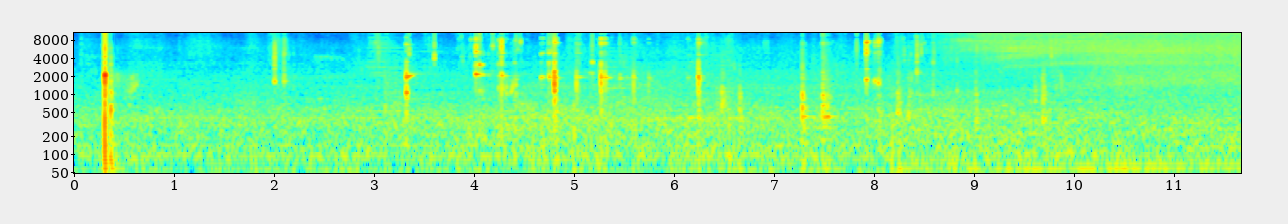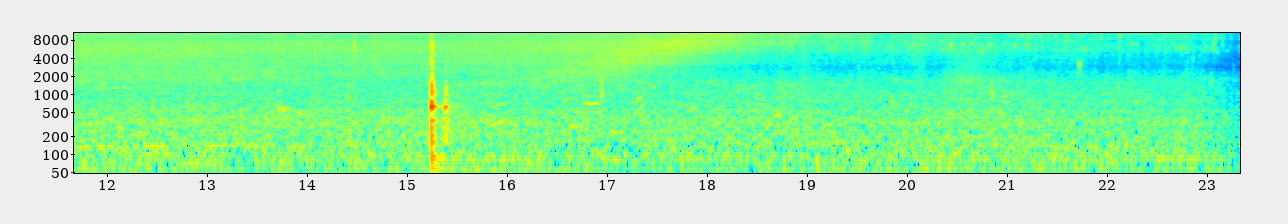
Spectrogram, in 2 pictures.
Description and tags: Opening a fanta can and pouring it.
bubbles, coca, coke, bar, fanta, drink, ice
